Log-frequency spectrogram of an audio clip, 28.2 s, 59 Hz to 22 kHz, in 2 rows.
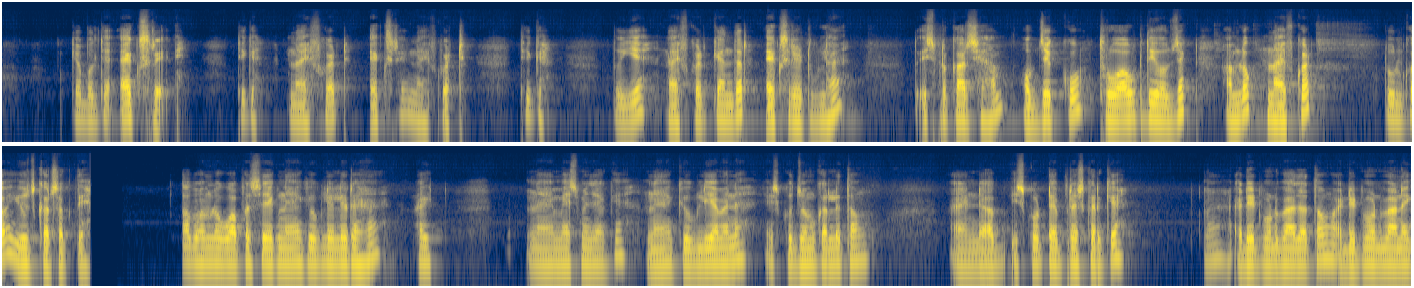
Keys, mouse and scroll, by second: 1.0 click, 1.8 click, 13.0-14.9 drag, 14.9 Tab, 16.7 Delete, 18.1 shift+a, 20.1 shift+a, 21.4 KP_Decimal, 23.4 click, 23.9 click, 24.6 Tab, 27.2-28.1 drag.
